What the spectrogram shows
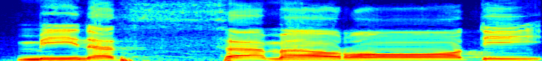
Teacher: ثا پہ جو ہے زبان نکالتے ہیں تھوڑی سی ، یعنی ثا اس طرح پڑھا جاتا ہے، مِنَ الثَّمَرَاتِ رِزْقًا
